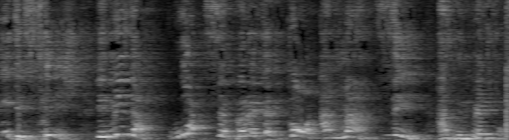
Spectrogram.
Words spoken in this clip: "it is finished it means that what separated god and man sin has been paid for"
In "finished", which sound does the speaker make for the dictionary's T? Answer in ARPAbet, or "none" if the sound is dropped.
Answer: none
